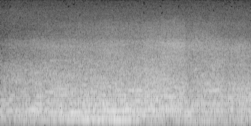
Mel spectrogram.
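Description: Dirt track race cars roar together at a green flag start during a feature main event at Willamette Speedway, a dense, steady engine drone that holds loud across the field with layered revving tones.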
